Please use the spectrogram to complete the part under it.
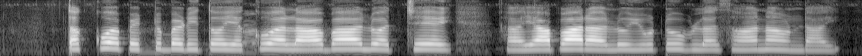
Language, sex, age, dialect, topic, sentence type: Telugu, female, 18-24, Southern, banking, statement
